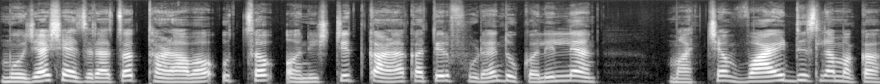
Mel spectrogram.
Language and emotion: Goan Konkani, sad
